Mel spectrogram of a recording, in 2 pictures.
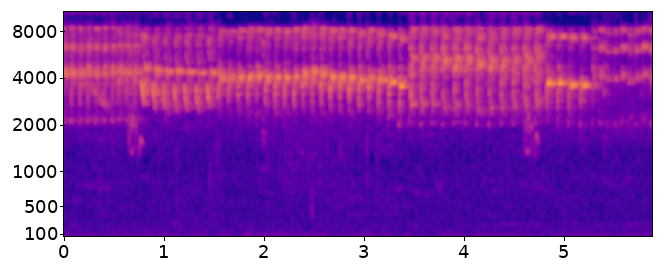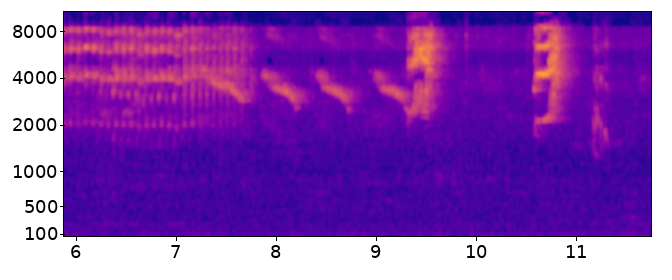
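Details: A captive Chinese hwamei (Garrulax canorus), growing tame and often bathing in its cage morning and afternoon, pours out a rich, fast, high warbling song, then finishes with a few loud, slurred whistles that fall in pitch.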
